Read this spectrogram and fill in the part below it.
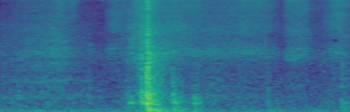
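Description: A hard plastic case knocks and rattles briefly.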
